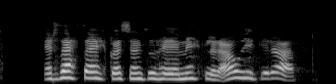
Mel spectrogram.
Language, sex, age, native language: Icelandic, female, 12, Icelandic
